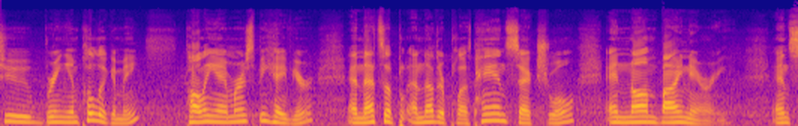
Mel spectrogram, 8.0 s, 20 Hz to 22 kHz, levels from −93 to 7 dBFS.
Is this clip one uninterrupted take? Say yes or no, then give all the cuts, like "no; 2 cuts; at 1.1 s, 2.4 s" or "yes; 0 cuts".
no; 1 cut; at 4.7 s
